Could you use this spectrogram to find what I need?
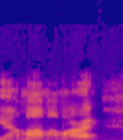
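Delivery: play-acted dazed, groggy, half-awake voice. Retelling answering his mom on the sidelines, imitating a groggy reply. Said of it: "saying kind of groggily".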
